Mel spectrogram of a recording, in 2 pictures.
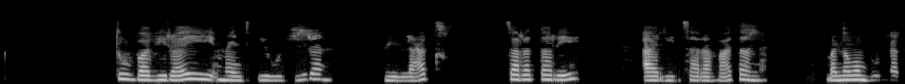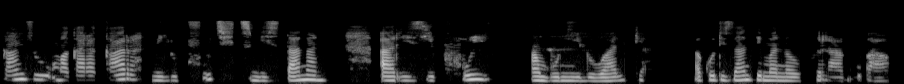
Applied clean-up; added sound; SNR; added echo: neural mask model Resemble Enhance denoiser.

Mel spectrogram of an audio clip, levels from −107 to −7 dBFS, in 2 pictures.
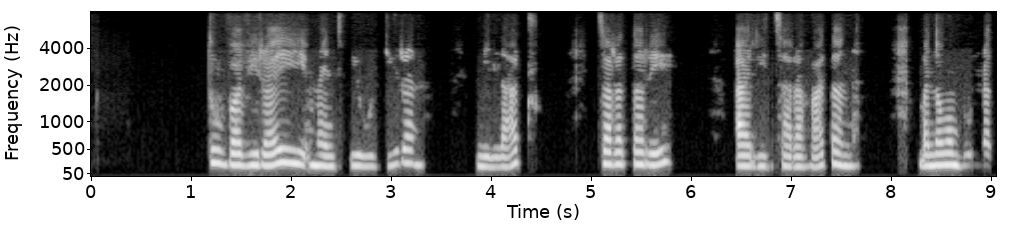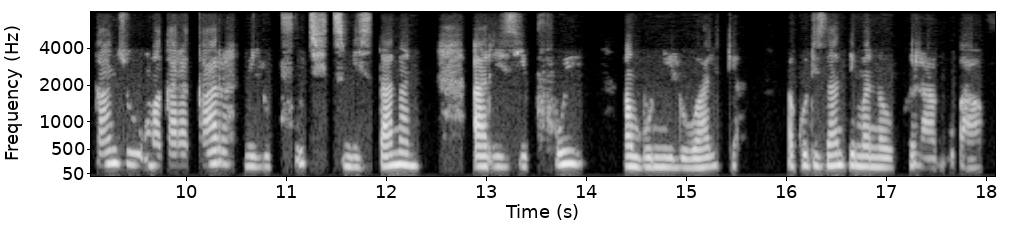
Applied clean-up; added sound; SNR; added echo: none; none; none; none.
